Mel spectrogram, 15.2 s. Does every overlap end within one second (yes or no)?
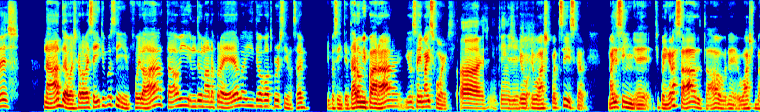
yes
